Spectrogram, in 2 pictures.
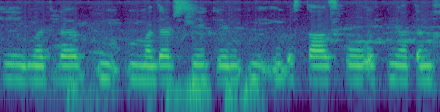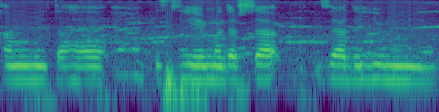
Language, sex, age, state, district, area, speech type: Urdu, female, 18-30, Bihar, Madhubani, urban, spontaneous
